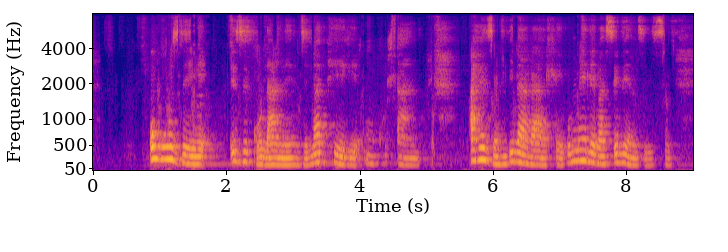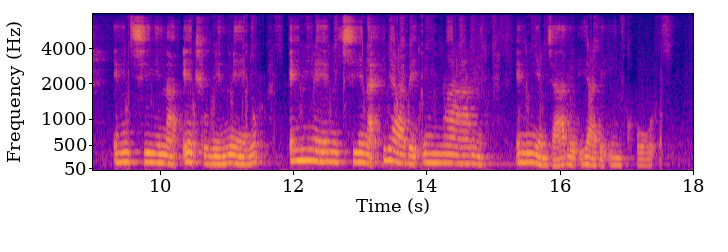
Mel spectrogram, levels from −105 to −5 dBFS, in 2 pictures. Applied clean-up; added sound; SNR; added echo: neural separator model SepFormer DNS4.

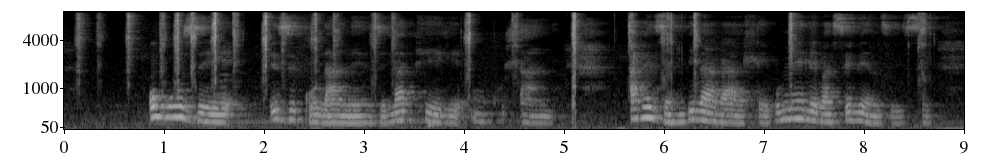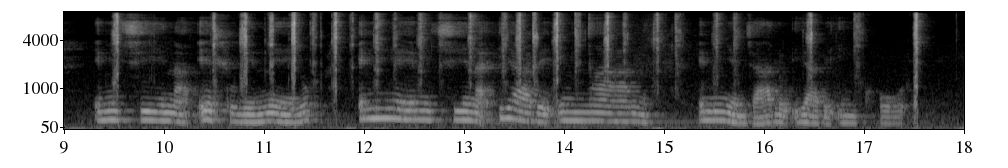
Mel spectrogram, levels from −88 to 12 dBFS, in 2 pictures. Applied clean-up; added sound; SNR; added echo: none; Scissors; 0 dB; reverberation time 0.6 s.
